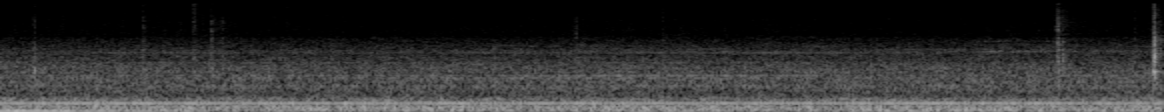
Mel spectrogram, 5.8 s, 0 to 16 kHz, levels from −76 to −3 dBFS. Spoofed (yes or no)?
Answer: no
